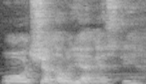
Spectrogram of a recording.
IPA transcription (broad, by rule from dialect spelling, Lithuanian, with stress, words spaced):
oː ˈt͡ʃʲɛ nɐʊˈjæːmʲiɛsʲtʲiː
